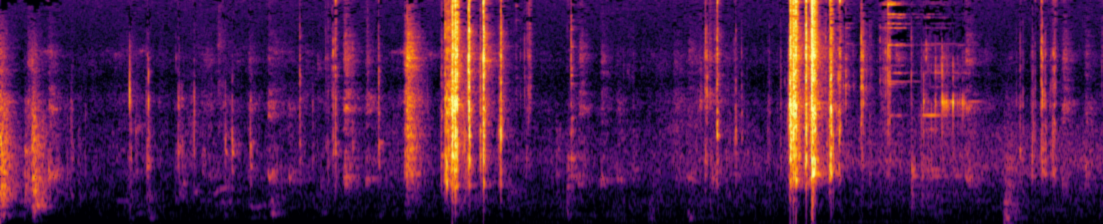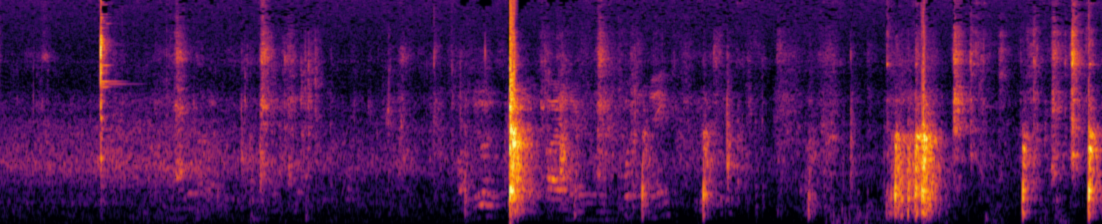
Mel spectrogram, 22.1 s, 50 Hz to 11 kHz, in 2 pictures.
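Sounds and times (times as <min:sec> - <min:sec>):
rifle bolts clicking: 0:01.4 - 0:06.2, 0:07.0 - 0:11.1.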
